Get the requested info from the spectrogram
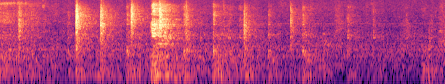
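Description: Chalk on a blackboard as characters are written: a series of short taps and brief scratches, busiest between about one and two and a half seconds in.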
